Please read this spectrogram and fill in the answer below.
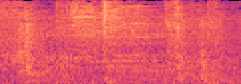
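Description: Automatic plastic ampoule forming, filling and sealing machine running, with short bursts of hiss and a few sharp clacks as its stations cycle.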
